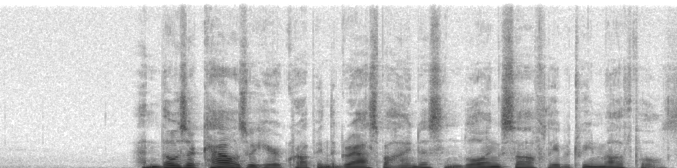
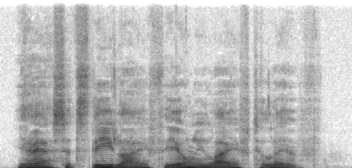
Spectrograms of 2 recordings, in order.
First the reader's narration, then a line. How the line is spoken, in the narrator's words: responded the water rat, dreamily, and without his usual wholehearted conviction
